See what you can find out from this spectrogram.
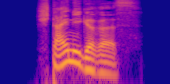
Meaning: strong/mixed nominative/accusative neuter singular comparative degree of steinig
- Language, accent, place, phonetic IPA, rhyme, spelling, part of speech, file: German, Germany, Berlin, [ˈʃtaɪ̯nɪɡəʁəs], -aɪ̯nɪɡəʁəs, steinigeres, adjective, De-steinigeres.ogg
